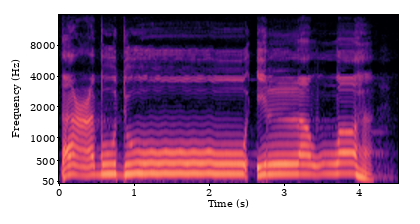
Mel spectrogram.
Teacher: La ta’budu, ta’budu, huruf ain sukun. Pertemuan Ta'budu dengan hamzah dalam kata yang berbeda adalah mad jaiz munfasil, diperpanjang dengan empat atau lima harakat. · lam jalalah yang didahului dengan fathah yang dibaca tafkhim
